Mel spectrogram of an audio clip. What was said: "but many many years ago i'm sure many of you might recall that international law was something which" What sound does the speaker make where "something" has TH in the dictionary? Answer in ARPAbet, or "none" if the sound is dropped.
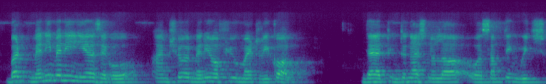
T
